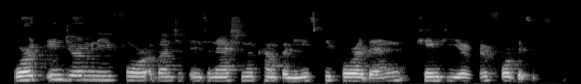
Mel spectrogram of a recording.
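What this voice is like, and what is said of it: German accent. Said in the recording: “As you can probably hear already, I do have an accent. I was born and raised in Munich, Germany”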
